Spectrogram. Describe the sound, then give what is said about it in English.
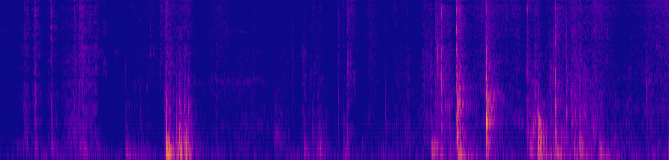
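A Swiss Army Tinker pocket knife cutting open a taped cardboard box, with irregular scraping and ripping bursts and a few sharper, louder strokes. “So let's get this thing open with our handy dandy Swiss Army Tinker model here. As I cut her on open.”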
